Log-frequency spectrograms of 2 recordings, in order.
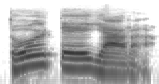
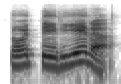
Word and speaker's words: tortillera: Tortillera.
